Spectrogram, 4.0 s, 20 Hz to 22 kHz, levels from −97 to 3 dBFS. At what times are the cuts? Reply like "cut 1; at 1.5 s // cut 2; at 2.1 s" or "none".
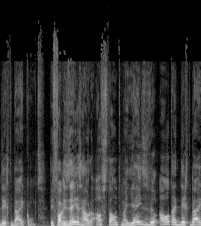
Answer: cut 1; at 1.0 s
